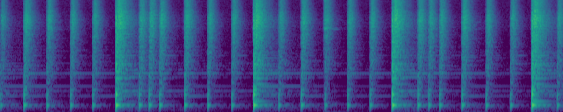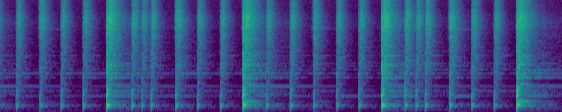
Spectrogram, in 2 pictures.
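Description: Snare drum playing a funky bembe groove with a sneaky double, a steady run of crisp hits with regular louder accents, close and alone.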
